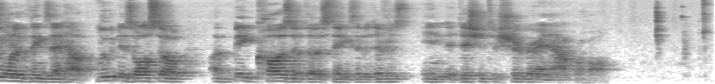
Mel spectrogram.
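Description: A man speaks calmly and clearly to the listener.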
